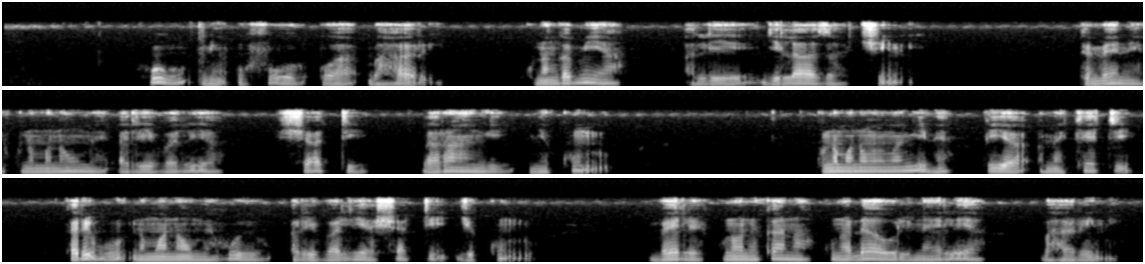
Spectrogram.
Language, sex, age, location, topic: Swahili, male, 25-35, Mombasa, government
